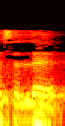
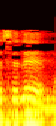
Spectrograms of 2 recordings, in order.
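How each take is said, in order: First: سلام with a doubled l, sallaam. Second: سلام with one light l, salaam; single l. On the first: (سلام بتشديد اللام) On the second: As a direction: say سلام without doubling the ل. (سلام بتخفيف اللام) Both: Shown as a demonstration. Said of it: "هو يقولها سلام".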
